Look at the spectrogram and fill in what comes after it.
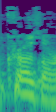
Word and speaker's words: Krozel: Saturday, July 18th by Joe Krozel, rhymes with puzzle.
